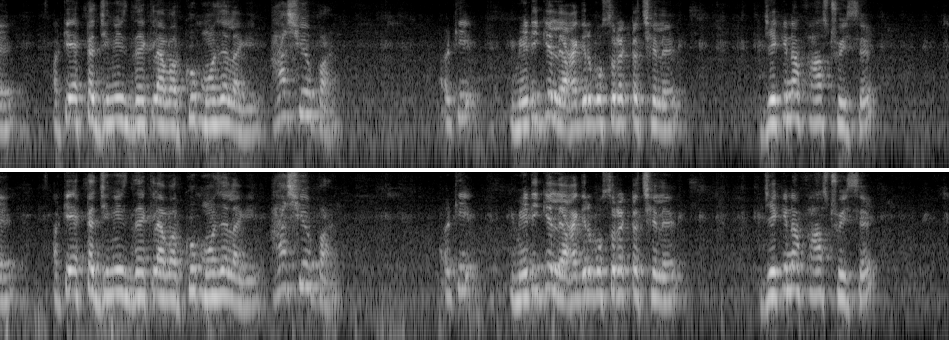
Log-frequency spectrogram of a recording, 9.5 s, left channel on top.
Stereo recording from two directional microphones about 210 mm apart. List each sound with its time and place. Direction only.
0.5 s speech: 10° left (ahead or behind)
4.4 s speech: 10° left (ahead or behind)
